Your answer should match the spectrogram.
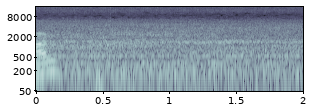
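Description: A car's 16-valve VVT engine idling steadily under the open hood, a continuous even running hum.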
